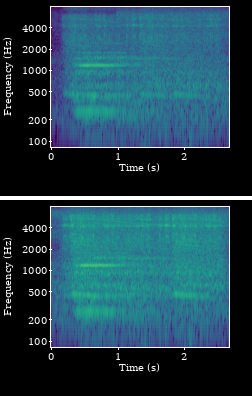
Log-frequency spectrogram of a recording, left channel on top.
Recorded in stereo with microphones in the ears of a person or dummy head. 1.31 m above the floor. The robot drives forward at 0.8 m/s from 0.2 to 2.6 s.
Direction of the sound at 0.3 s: 15° right (ahead or behind).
